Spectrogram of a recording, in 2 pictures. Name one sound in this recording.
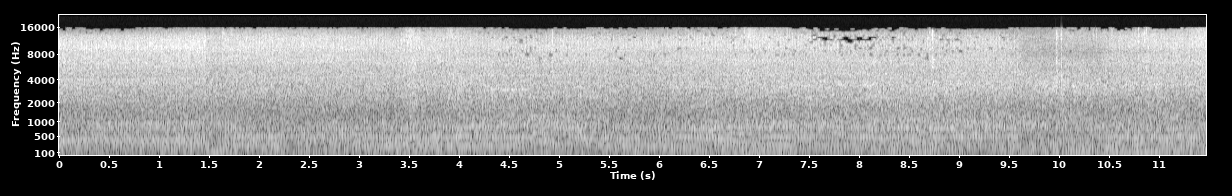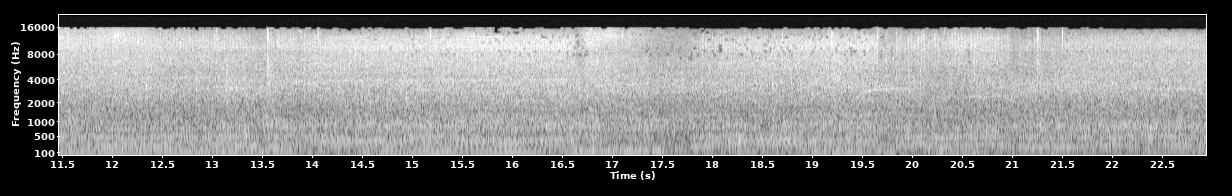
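A powerful car engine roars and revs up and down through gear changes.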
